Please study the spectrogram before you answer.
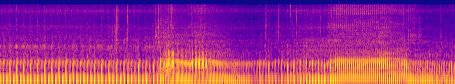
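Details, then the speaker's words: X-PRO dirt bike while riding trails: uneven single-cylinder thumping that stumbles and surges with throttle changes; suspected carburetor problem. "Something's going on. Something's going on with this carburetor, man. It never does that."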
